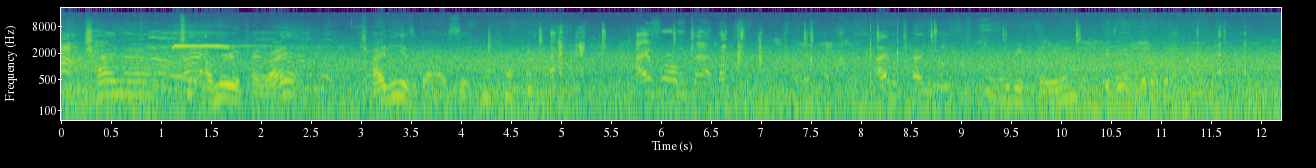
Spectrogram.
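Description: Players shout to each other across an outdoor field.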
